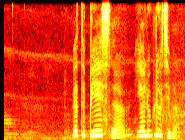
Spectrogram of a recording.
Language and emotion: Russian, positive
